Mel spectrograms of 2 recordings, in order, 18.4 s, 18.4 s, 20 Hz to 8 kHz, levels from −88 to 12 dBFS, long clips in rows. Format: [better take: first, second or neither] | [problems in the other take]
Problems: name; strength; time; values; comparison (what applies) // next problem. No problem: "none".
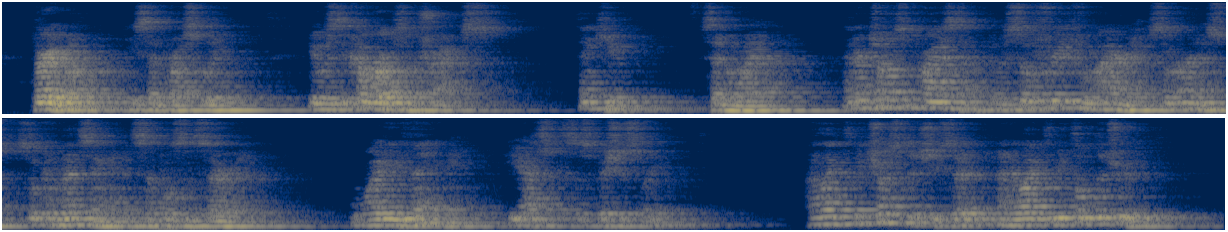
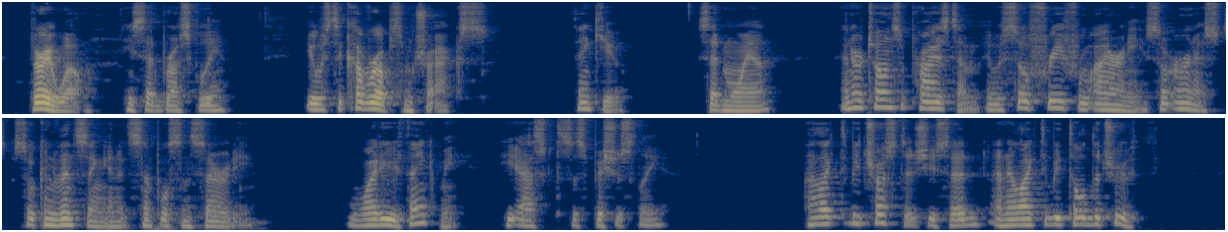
second | room echo; dies away in 1.3 s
